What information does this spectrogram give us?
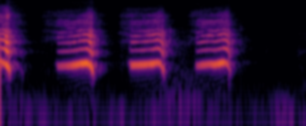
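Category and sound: vocal imitation, voice imitating a seagull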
